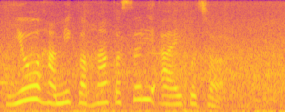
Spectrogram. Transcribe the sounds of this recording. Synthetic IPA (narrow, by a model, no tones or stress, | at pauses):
joɦamikʌɦãkʌsʌɾiʔaekot͡sʰʌ̰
